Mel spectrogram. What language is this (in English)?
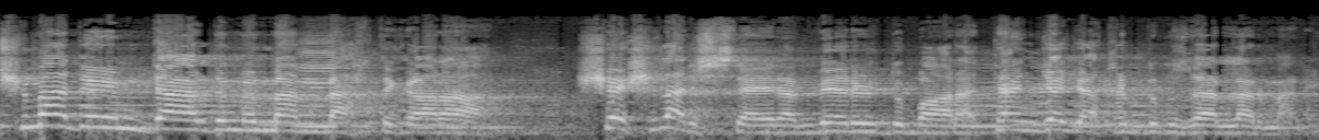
Turkish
